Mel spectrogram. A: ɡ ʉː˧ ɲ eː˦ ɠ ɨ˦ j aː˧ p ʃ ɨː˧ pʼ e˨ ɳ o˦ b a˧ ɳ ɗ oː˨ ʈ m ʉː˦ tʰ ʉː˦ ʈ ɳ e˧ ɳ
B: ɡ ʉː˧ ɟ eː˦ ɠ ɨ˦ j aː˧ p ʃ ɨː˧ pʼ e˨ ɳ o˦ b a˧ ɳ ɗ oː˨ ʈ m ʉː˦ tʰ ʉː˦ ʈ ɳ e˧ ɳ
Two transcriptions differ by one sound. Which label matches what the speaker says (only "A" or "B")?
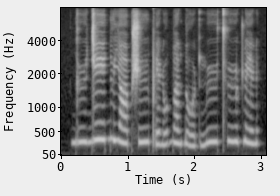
B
